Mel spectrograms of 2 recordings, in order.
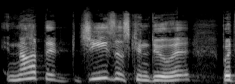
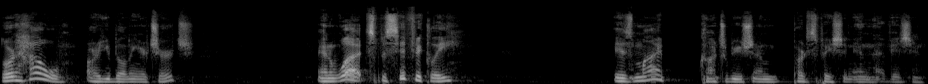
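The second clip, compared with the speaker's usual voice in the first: quiet prayer; 5 semitones lower, 7 dB quieter than usual. Retold or imitated. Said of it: "take the time to say".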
